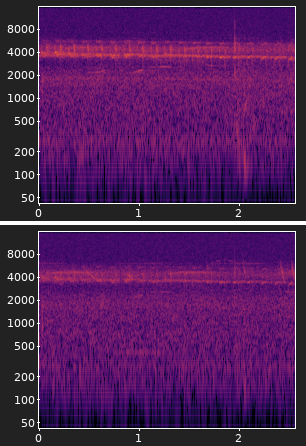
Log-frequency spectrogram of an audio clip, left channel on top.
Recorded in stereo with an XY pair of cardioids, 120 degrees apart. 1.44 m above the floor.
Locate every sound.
Only background noise.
